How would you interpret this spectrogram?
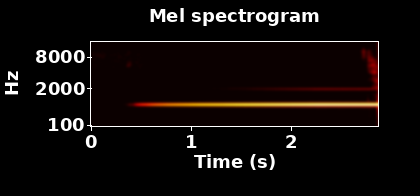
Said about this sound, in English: His qualities, His attributes, His thoughts and His actions as a sound wave with a single frequency, we would hear a pure tone.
